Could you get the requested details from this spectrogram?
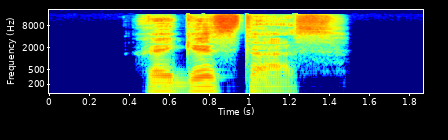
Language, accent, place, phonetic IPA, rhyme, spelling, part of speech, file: German, Germany, Berlin, [ʁeˈɡɪstɐs], -ɪstɐs, Registers, noun, De-Registers.ogg
- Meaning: plural of Register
